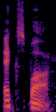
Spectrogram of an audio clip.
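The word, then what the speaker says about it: x̄: Not is the inverse and as we talked about not in our book here it's going to be xbar. We're going to pronounce it Xbar.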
